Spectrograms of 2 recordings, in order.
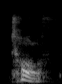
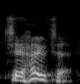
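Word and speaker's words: Tehuti: It looks as though it's pronounced Toth, but it isn't. It's Tehota.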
